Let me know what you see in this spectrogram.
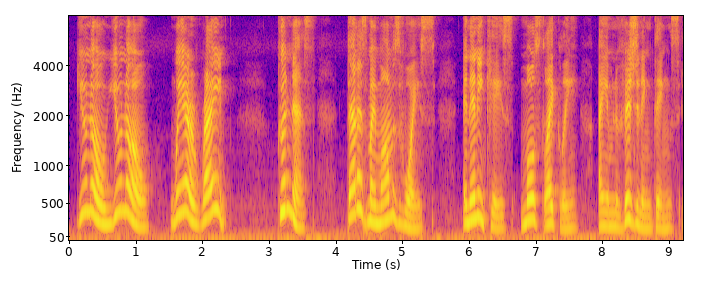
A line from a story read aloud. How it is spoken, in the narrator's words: shouted Yuno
